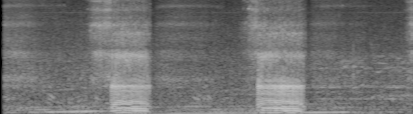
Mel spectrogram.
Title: My Dogs are Snoring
